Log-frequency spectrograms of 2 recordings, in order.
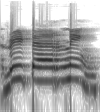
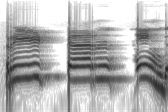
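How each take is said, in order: First: "returning" slowly, its three syllables run together; joined-up syllables. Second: "Returning" very slowly as re, turn, ing; split into syllables. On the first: Teacher repeating the split word, "returning" slow but joined. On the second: Teacher counting three syllables, "Returning" broken up very slowly. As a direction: say "Returning" in three beats with gaps between. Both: Shown as a demonstration. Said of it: "three syllables".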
